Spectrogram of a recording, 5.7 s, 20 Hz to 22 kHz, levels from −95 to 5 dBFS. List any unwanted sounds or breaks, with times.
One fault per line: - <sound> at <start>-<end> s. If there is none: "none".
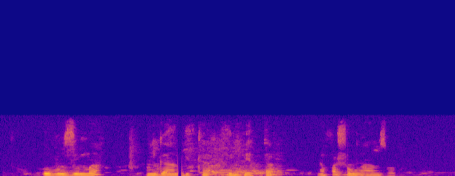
- dropout at 2.2-2.3 s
